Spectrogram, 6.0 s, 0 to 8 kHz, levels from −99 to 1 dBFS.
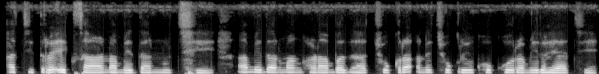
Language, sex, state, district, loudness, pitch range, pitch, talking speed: Gujarati, female, Gujarat, Valsad, -17 LUFS, 225-245 Hz, 235 Hz, 170 wpm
